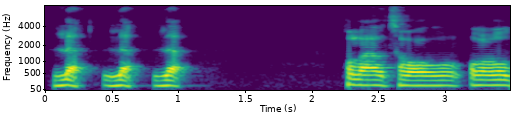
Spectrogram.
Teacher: further forward to the position for the th which is so you make the L with your tongue touching your top front teeth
